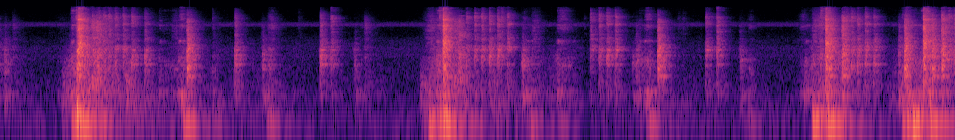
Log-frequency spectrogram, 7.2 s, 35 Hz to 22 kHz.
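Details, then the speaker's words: 2004 Honda CRF250R before valve adjustment, about 84% leakdown through the intake: repeated kick-start strokes thump and clatter but it never fires; hard starting because tight, out-of-spec valves hold open and lose compression. "is caused by these valves getting out of spec and staying open a little bit and losing all your compression out of the valve."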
